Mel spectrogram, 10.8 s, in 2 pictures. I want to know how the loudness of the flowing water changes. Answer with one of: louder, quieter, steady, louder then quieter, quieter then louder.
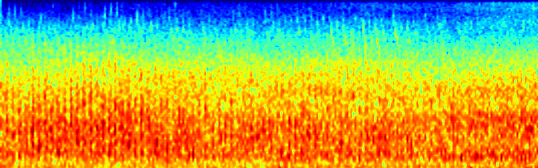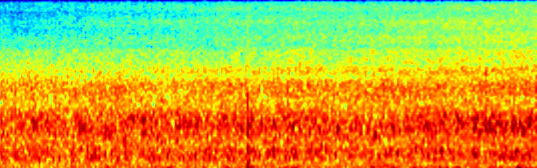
louder.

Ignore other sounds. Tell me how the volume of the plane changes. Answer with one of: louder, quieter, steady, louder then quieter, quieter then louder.
quieter.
